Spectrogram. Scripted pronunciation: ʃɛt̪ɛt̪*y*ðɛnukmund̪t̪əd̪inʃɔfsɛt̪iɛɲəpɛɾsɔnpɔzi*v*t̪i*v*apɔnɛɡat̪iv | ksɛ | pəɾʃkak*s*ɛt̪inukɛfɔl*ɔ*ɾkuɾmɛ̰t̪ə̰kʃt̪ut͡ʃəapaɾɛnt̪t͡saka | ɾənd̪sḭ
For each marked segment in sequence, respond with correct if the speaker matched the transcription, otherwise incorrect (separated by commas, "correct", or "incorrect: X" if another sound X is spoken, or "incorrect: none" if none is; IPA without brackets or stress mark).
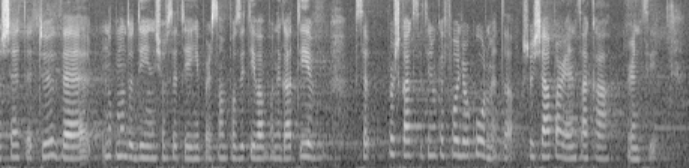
correct, incorrect: none, correct, correct, incorrect: u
